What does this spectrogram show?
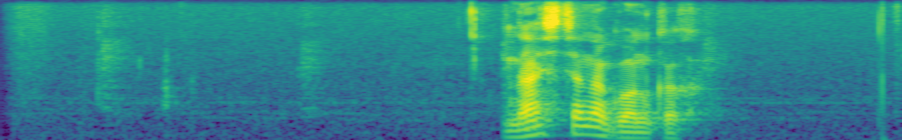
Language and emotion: Russian, neutral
